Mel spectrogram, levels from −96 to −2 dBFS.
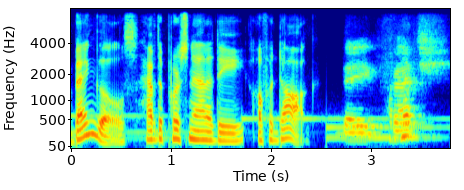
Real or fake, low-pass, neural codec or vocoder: real; 7.2 kHz; none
